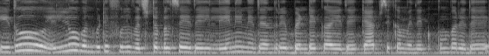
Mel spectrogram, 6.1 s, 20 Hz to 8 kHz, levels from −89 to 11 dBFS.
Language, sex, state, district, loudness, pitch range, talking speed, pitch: Kannada, female, Karnataka, Shimoga, -15 LUFS, 215-260 Hz, 165 wpm, 230 Hz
